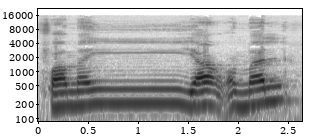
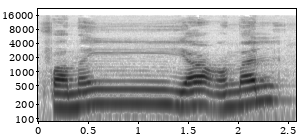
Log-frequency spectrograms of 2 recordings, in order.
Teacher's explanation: یہ دیکھیں یہ مڈل میں جو نون ہے جس کے اوپر جزم نظر آ رہا ہے آپ کو، نون ساکن ہے، تو اس نون کو اگنور کریں گے، کیوں؟ اس لیے کہ اس کے بعد یا کے اوپر شد ہے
